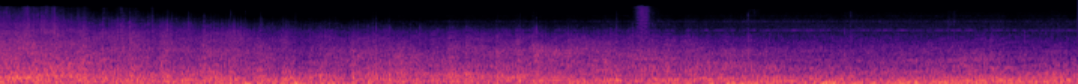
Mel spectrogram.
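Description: Military jet aircraft roaring past low overhead, a steady rushing noise that slowly dulls as it moves away.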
